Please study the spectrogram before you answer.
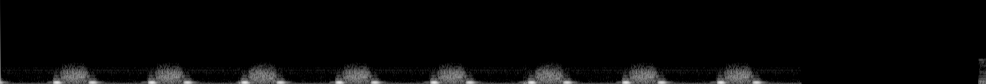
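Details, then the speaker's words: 80-year-old man with shortness of breath, dizziness and slow-rising pulse: harsh crescendo-decrescendo ejection systolic murmur filling systole, regular rhythm near 63/min, real heart sounds. Aortic stenosis murmur. "Gomme karabo ye e nepagetšego ke Aortic stenosis. Ka fao se e be e le go ngunanguna ga ejection systolic ga aortic stenosis"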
